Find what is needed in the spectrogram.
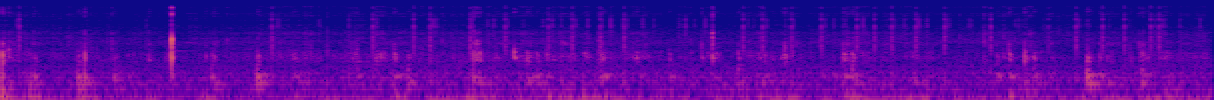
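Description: Mountain bike rolling over a rough, muddy trail, heard from a camera mounted on the rider or bike: a constant irregular clatter of small clicks and rattles over a steady low rumble. One sharper knock comes a little under a second in.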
